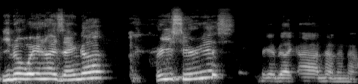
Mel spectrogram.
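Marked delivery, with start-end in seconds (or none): 0.0-2.4 loud, high, super-excited, fired-up gush. Acting out how someone super pumped up would ask, mock super-pumped excitement. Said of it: "if you get super pumped up?".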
